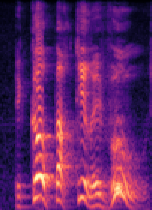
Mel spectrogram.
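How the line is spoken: Booming shout. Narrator (French): s'écria-t-il d'une voix de stentor

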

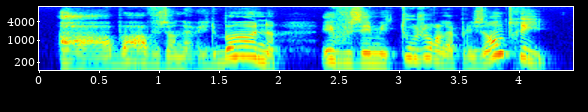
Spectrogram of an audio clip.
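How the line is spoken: Exclaiming. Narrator (French): s'exclama Monsieur Florent

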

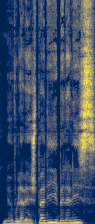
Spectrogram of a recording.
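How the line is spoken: Shout with diabolical laugh. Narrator (French): cria l'homme à la barbe noire avec un rire diabolique

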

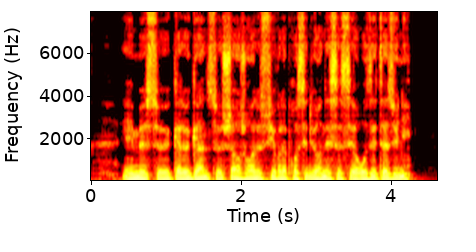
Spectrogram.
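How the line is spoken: Cold. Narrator (French): continuait Norton froidement

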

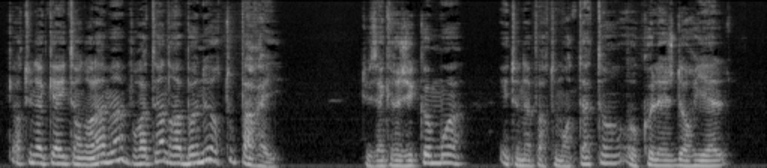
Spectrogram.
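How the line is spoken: Laughing. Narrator (French): dit Wilkinson en riant

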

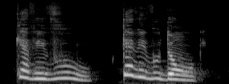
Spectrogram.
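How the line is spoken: Passionate pleading young man. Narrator (French): répéta le jeune homme d'une voix passionnée et suppliante

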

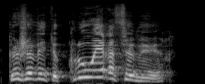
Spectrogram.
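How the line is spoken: Yelled. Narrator (French): hurla Bussy Leclerc

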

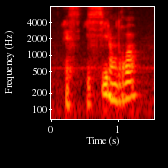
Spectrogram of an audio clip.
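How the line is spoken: Murmur. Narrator (French): murmura Sarah

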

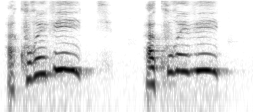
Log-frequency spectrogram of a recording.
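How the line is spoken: Loud shouting call. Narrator (French): Il appela bien haut, il cria

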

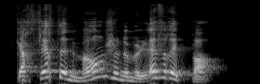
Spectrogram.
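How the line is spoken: Defiant reply. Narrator (French): répondit-elle d'un ton de défi

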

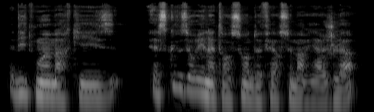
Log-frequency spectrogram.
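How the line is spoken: Sly old man. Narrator (French): dit le vieux gentilhomme d'un ton futé

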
